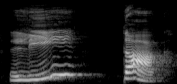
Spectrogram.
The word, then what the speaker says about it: літак: наголошений перший склад Тепер давайте візьмемо ось таку іграшку літак розділимо його це назву предмета на склади лі так скільки складів в цьому слові так дійсно дітки молодці два і давайте виділимо наголошений склад літак який склад наголошений в цьому слові так другий молодці позначаємо його теж Ось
